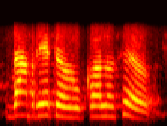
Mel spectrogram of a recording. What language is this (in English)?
Maithili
